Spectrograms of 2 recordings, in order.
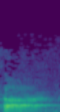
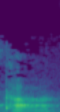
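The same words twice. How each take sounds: First: "tha" with an English th sound; wrong aspirated ending. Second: "ta" with a real English T; correct T ending. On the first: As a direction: say "tha" with the H heard as th. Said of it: "It doesn't make any sense in English". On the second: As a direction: say "ta" with a hard T and no th sound. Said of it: "It's not tha, it's ta". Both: Shown as a demonstration.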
